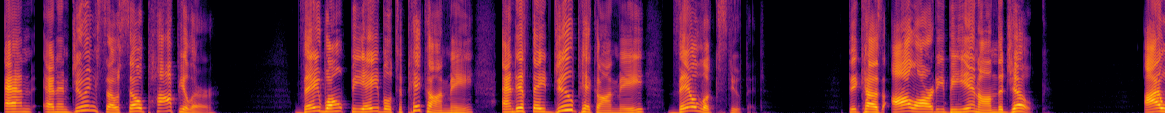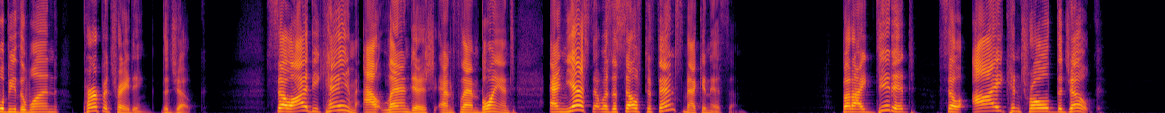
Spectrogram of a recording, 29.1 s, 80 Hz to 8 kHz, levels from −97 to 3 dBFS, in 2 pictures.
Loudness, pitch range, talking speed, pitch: -18 LUFS, 150-220 Hz, 130 wpm, 190 Hz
